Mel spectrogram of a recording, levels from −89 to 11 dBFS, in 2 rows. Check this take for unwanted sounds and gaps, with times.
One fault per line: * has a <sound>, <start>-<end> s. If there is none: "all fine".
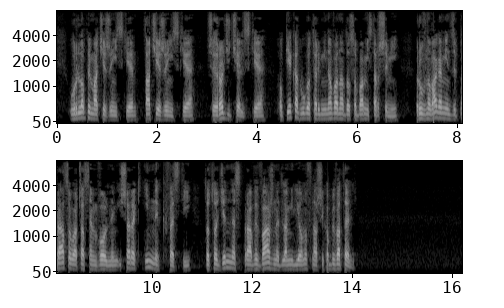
all fine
